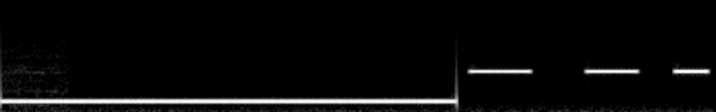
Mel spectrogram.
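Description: Flight test data recording tones: a long steady low tone that cuts off with a click, then three short, evenly spaced, higher beeps, clean and electronic.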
